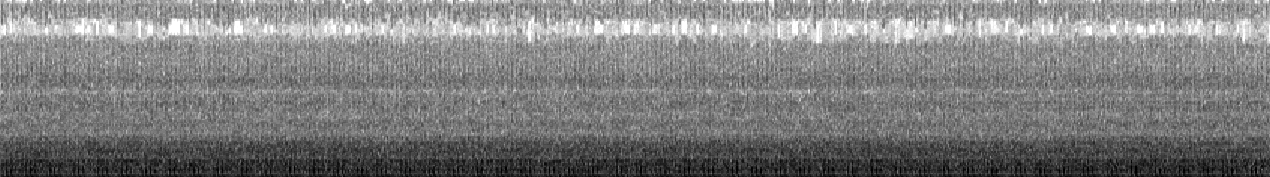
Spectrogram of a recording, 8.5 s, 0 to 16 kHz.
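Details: Extreme Contractor Series 6,500 W (8,500 W surge) gas generator, bought almost 20 years ago and long stored, after revival and a bolt tightened to cut vibration: steady, even drone with a regular low beat, no misses or knocks; running smoothly.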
